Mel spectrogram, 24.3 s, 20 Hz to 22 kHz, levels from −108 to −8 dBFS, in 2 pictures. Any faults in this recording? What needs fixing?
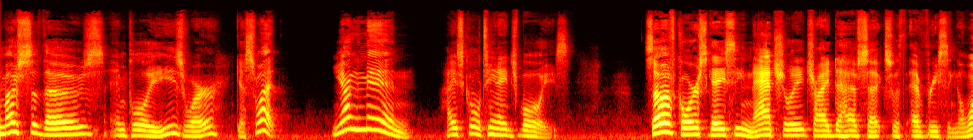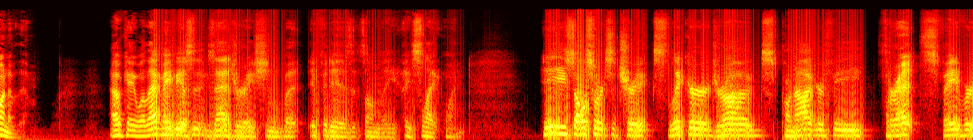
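From 14.04 s to the end at 24.3 s, the speech takes on a robotic 50 Hz rattle that sounds only while someone is talking. That is buffer tearing. The writing program and the playback hardware have drifted until they cross within each 20 ms period, so a small slice of every buffer replays audio from roughly 40 ms earlier, spliced in with hard edges. Keeping the write pointer locked a safe margin ahead of the read pointer, with underrun recovery that resynchronises them, prevents it.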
